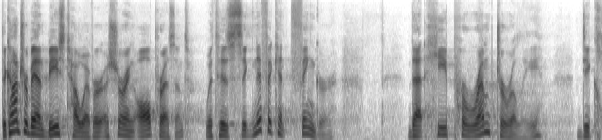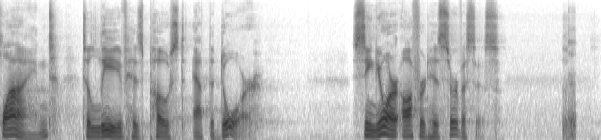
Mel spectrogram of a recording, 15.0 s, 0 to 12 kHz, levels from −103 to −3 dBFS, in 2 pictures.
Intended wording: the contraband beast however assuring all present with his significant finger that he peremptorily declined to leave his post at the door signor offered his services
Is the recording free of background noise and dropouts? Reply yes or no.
no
